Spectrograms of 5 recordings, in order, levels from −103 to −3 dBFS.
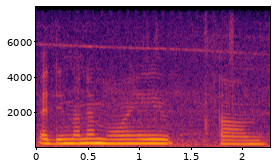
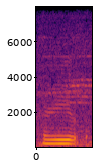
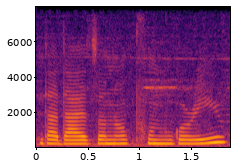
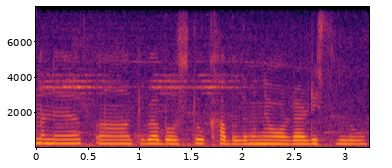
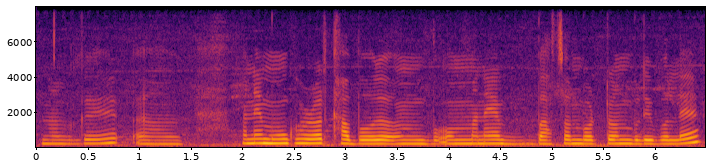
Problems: constant background noise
